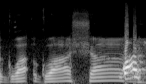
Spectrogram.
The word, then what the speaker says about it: gua sha: Gua sha. – Gua sha.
